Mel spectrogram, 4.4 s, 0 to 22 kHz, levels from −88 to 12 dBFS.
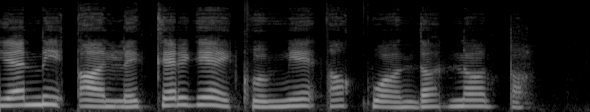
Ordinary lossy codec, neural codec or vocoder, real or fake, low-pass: none; codec, 44.1 kHz, 1.7 kbps, Pupu-Codec; fake; none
